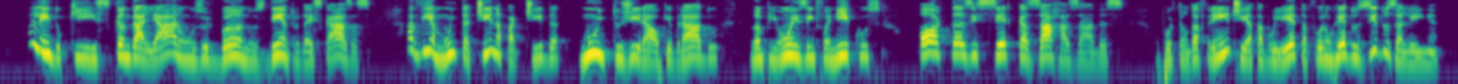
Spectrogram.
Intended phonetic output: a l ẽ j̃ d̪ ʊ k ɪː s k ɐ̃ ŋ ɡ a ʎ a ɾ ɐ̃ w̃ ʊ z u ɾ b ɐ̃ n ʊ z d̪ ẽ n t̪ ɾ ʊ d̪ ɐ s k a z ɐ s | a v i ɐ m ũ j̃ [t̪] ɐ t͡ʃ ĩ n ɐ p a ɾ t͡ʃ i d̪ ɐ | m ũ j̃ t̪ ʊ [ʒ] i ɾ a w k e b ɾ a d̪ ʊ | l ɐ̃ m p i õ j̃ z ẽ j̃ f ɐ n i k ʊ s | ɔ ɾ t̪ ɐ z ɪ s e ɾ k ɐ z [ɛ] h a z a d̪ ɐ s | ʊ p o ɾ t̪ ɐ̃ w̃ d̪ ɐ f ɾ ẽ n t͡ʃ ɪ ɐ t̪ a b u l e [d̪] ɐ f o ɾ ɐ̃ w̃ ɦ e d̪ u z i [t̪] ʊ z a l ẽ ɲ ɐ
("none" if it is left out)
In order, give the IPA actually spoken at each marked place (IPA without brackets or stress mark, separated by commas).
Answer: t̪, ʒ, a, t̪, d̪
